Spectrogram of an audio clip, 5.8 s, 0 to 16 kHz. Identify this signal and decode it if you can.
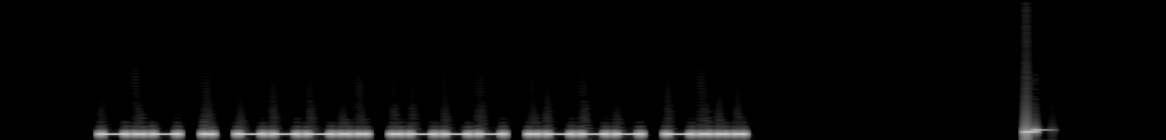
Morse code, heard as a keyed tone, about 28 wpm, 700 Hz. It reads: KE8JJB
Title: USA Call Signs - 6 Characters - 4x Character Spacing - 28wpm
